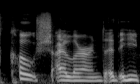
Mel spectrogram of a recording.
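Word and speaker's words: Koush: of trademark reasons and I think it's it's Kos I learned he pronounced it I was pronouncing it Kush it's Kos ah good to know and so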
